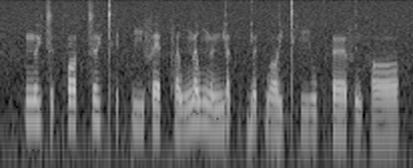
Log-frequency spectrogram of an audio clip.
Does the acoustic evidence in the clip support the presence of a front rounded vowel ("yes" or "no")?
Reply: yes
